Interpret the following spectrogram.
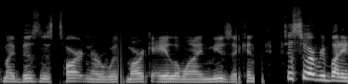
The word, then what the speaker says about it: Alewine: business partner with Mark Alewine Music. And just so everybody knows, the name Alewine, I'm a little hesitant to say it like this, but it's the two alcoholic beverages together, ale and wine.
